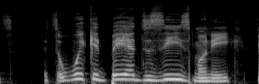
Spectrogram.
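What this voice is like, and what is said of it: Put-on Boston accent, not done well. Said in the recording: “I can't do a Boston accent. I can't do it well. ... I can't do Boston.”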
